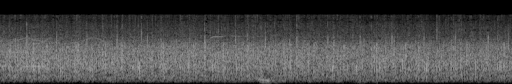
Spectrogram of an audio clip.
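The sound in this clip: Steady, dense audience applause welcoming Governor Mitt Romney, a loud continuous wash of clapping that holds at an even level throughout.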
